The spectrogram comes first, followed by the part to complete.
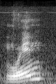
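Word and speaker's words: Nguyen: sing and also at the beginning of the vietnamese name win if you pronounce it right but i i didn't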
